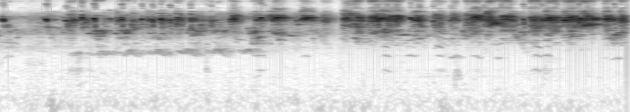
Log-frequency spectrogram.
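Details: Busy finches chirp nonstop as they play and eat; thin, high tweets crowd together, growing louder and denser in the second half, with a faint short whistle early on.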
